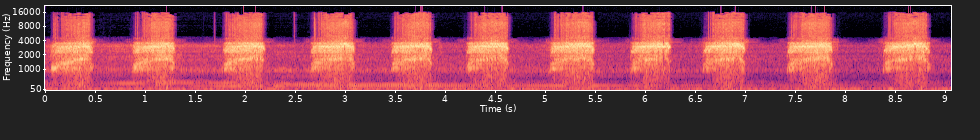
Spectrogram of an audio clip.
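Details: Owls at a nest at 3:40 AM, October 5, 2015, when a rat is brought in and the female casts a pellet; a long series of rasping, hissy screeches at a steady rhythm of more than one per second, with a faint low tonal hum.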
